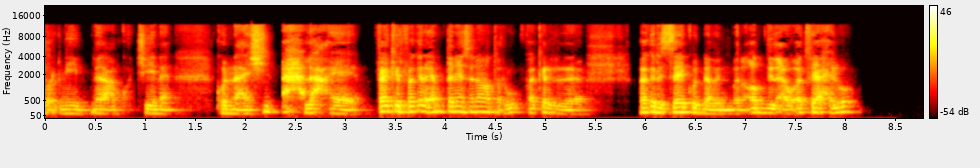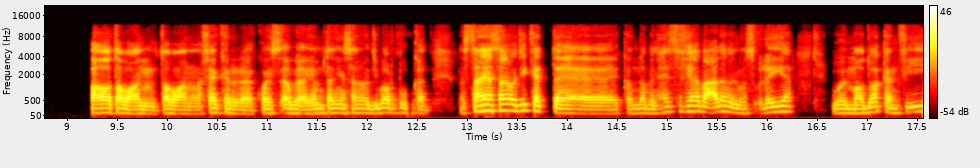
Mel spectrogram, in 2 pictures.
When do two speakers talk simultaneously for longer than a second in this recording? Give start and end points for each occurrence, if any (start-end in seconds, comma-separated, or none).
none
